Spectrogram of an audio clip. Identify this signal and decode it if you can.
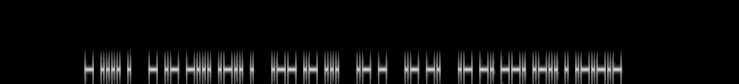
Morse code, heard as a keyed tone, about 44 wpm, 700 Hz. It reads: THE TABLE WAS AT AN ANGLE.
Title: Sentences from Top 1500 Words 45wpm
